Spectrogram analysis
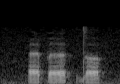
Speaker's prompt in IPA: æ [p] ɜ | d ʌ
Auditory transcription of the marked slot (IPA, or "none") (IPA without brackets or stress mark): p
